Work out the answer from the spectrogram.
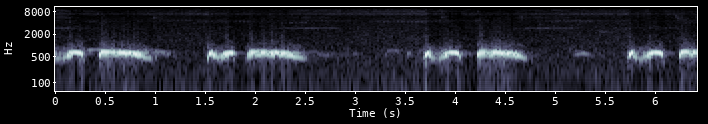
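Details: Actively calling spotted dove summoning its companions, played as a hunting lure. Phrases of quick paired coos each run into a long, steady, mellow hoot, repeated three times with soft cooing between.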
